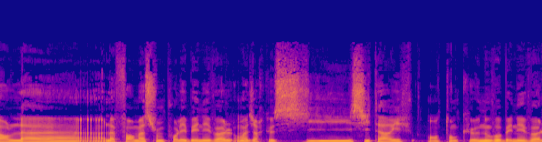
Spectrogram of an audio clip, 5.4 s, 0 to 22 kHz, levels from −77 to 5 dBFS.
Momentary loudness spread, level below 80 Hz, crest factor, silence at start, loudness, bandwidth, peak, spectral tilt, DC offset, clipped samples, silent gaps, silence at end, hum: 6 LU; -48 dBFS; 16 dB; 0 s; -17 LUFS; 15.5 kHz; 0 dBFS; -4.5 dB/octave; under 0.1%; under 0.1%; none; 0 s; none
